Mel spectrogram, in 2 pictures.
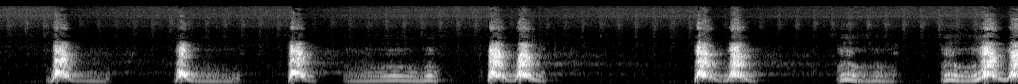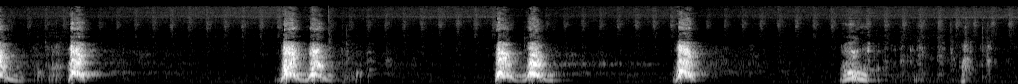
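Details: English Springer Spaniel Festus protecting the house from a turtle: a long run of loud barks, often in pairs, mixed with drawn-out growling whines and short pauses throughout.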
